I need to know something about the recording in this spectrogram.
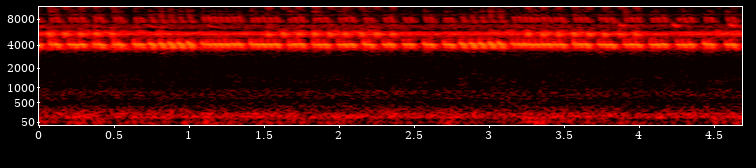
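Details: Steady night-style chorus of autumn insects, meant for sleep: an unbroken, high, buzzy trill of rapid pulses with layered faint chirps above, over a quiet low rumble.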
